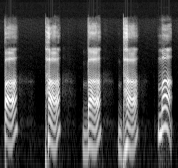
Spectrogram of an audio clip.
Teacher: ಎರಡು ತುಟಿಗಳು ಸೇರಿ ಗಾಳಿಯನ್ನ ನಿಲ್ಲಿಸೋದನ್ನ ನಾವೇ ನೋಡಬಹುದು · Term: ಓಷ್ಟ್ಯ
